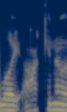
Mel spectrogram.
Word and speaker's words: Loiacono: my name is ly aino that's how you pronounce my last name sometimes a tongue twister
